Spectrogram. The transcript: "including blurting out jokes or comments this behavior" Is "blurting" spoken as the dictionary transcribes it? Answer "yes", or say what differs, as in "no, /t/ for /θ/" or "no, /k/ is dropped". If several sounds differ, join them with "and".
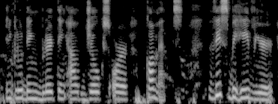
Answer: yes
